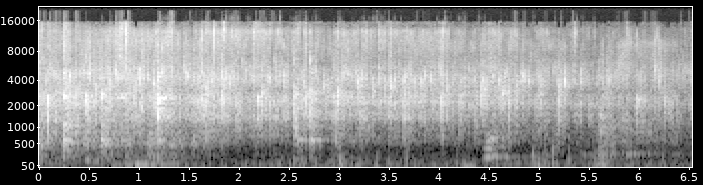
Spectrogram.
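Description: Urad dal and mustard seeds fry in hot oil for tomato chutney, a loud continuous sizzle broken by sharp crackling pops, fading slightly toward the end.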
